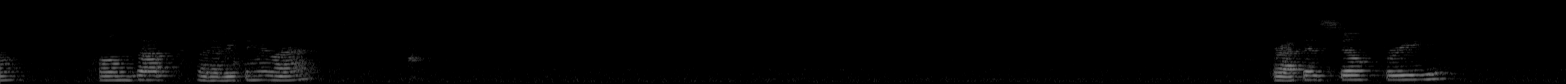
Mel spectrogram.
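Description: A woman speaks calmly and softly, close by, with long pauses.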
